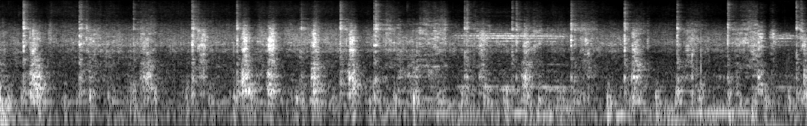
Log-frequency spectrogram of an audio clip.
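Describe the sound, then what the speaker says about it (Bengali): A utensil stirs shrimp pasta in tomato sauce in a frying pan, giving close, repeated scraping strokes with a steady rhythm over a soft background sizzle. "এবার আমরা এটাকে একটু ভালো করে মিক্স করে নেব"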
